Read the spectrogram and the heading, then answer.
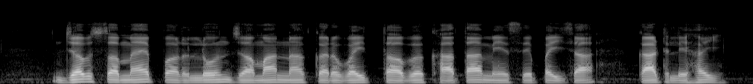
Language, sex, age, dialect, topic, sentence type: Magahi, male, 18-24, Western, banking, question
